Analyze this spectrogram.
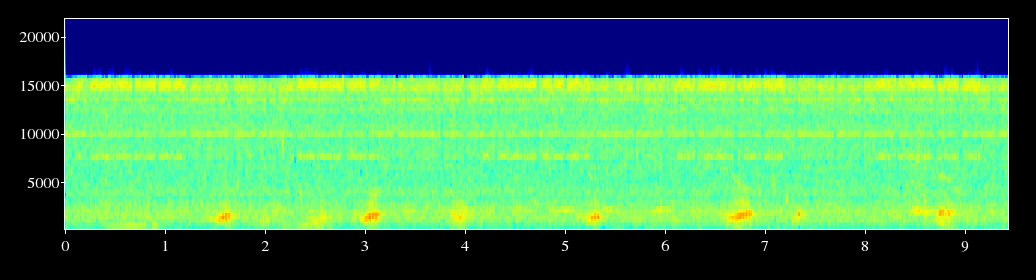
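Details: European bee-eaters in the wild in Palestine: short, rolling, burry calls at mid pitch, given irregularly every one to two seconds at moderate distance, with a faint low hum and a soft tonal drone in the background.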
